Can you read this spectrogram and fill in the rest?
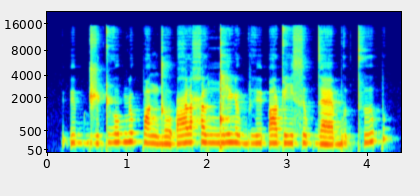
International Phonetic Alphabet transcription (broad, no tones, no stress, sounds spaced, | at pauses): ʔ y b d͡ʒ ɯ ʈ ɦ o b ɳ u p ɑ ŋ d̪ o ʔ ʕ ɯ ħ ɯ ŋ͡ǃ i ɳ ɯ b ɦ y ʔ ɑ ʈ i s ɯ p d̪ æ b ɯ ʔ t̪ʰ ɯ p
